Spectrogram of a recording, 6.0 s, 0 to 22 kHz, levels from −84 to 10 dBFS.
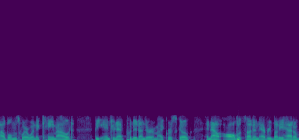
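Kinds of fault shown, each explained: GSM full-rate codec: The whole clip has been through the first GSM speech codec. It models the vocal tract as a filter and drives it with a sparse, regular pulse train that keeps only every third excitation sample. Nothing above 4 kHz gets through, so the speech sounds narrow and dull. The coarse excitation gives the voice a buzzy, gravelly roughness that is plainly audible throughout. This fits the 13 kbps full-rate mode.
GSM bit errors: From about 4.64 s to 4.79 s, corrupted bits reach the speech decoder. When the filter, pitch or gain values it receives are wrong, it rebuilds each damaged frame with a bent spectrum or a sudden jump in level. Here the speech breaks into a short burst of squawks, pops and gargling. The burst lasts roughly 150 ms, which fits around seven consecutive 20 ms frames.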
